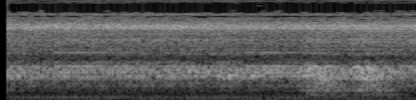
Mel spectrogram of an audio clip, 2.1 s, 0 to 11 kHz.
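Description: Model Great Northern R-1 steam locomotive's onboard sound system playing steam sounds through a small speaker: a steady hiss and hum that grows louder about three quarters of the way in.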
